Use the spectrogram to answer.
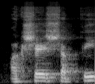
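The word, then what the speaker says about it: Akshaya Shakti: Akshay Shakti, yes, you spelt it rightly or you pronounced it rightly.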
